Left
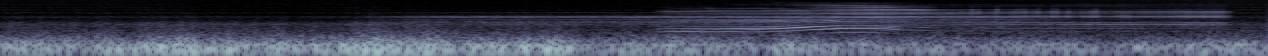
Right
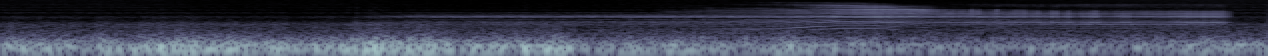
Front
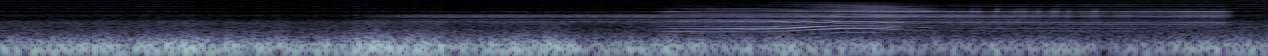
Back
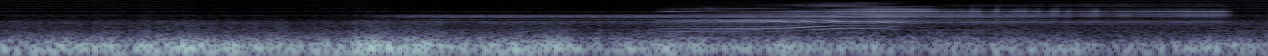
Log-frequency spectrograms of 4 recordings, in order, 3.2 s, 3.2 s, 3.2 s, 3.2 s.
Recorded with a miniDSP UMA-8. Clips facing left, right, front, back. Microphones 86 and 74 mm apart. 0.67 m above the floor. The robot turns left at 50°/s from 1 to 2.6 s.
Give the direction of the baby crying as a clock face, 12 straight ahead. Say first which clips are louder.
Left 5 dB, front 1 dB; 9 o'clock.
